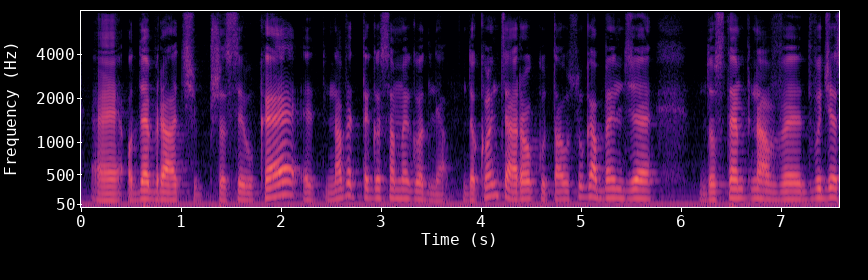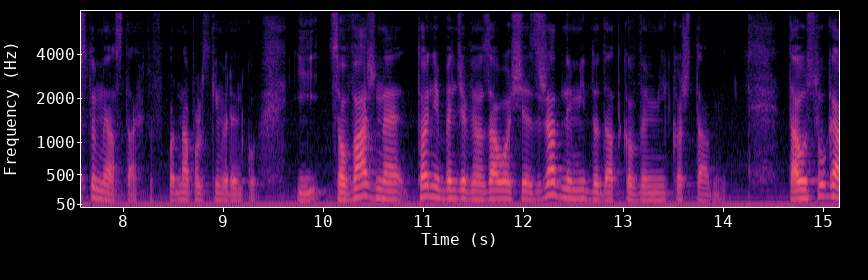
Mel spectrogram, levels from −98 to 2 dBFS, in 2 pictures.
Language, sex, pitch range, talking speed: Polish, male, 110-145 Hz, 130 wpm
